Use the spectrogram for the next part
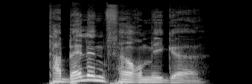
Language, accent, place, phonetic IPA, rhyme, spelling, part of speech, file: German, Germany, Berlin, [taˈbɛlənˌfœʁmɪɡə], -ɛlənfœʁmɪɡə, tabellenförmige, adjective, De-tabellenförmige.ogg
- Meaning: inflection of tabellenförmig: 1. strong/mixed nominative/accusative feminine singular 2. strong nominative/accusative plural 3. weak nominative all-gender singular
